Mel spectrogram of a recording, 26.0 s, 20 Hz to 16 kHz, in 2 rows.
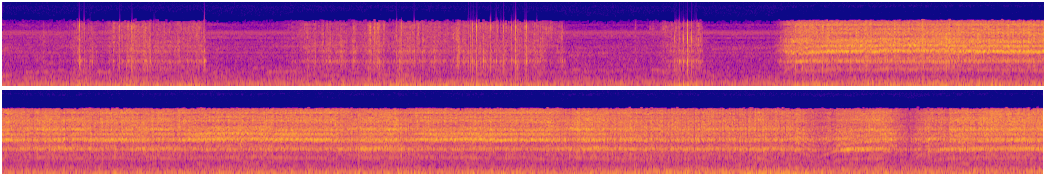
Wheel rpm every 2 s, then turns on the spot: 10, 20, 30, 20, 10, 140, 160, 160, 160, 160, 160, 140, 120.
0-8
